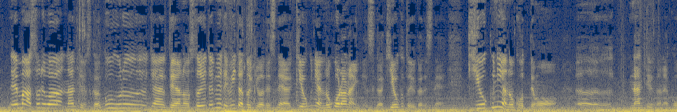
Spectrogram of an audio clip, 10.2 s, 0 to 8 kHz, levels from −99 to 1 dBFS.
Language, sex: Japanese, male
